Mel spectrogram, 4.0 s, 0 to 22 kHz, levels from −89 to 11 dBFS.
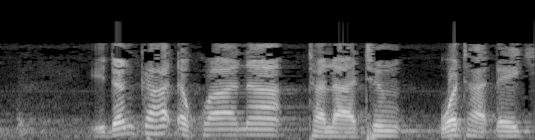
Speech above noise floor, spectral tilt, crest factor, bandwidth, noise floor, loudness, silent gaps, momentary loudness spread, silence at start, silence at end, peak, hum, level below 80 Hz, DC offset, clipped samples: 24 dB; -4 dB/octave; 14 dB; 7.4 kHz; -38 dBFS; -14 LUFS; none; 5 LU; 0 s; 0 s; 0 dBFS; none; -40 dBFS; under 0.1%; under 0.1%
